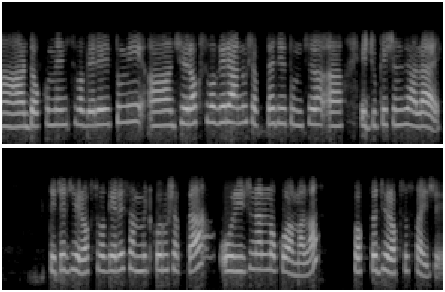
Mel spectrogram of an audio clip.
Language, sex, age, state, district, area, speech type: Marathi, female, 18-30, Maharashtra, Wardha, urban, conversation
